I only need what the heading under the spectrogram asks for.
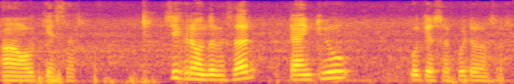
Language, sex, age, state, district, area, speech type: Tamil, male, 30-45, Tamil Nadu, Viluppuram, rural, spontaneous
